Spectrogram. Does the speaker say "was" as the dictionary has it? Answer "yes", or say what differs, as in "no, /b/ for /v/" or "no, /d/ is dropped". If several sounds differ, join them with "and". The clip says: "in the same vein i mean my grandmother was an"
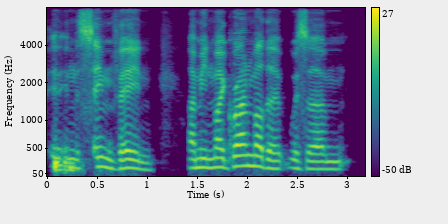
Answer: yes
